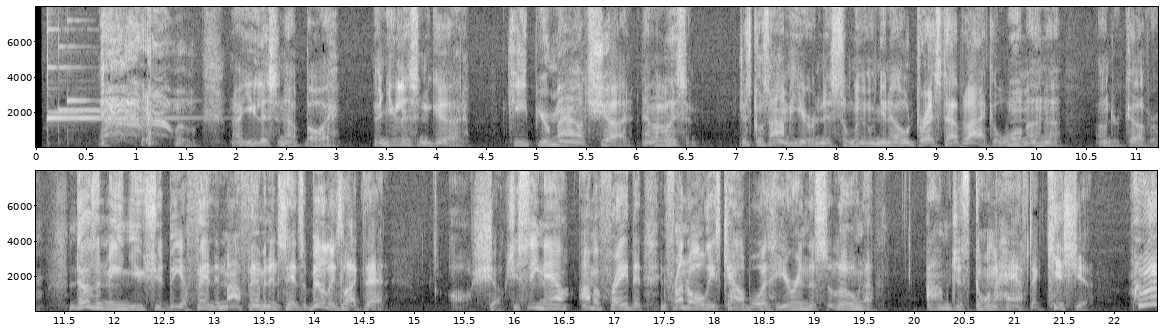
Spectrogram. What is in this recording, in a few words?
Tough Cowboy, cartoon; animation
